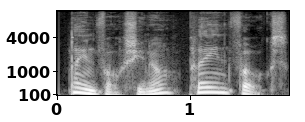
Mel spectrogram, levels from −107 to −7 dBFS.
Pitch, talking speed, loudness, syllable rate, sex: 140 Hz, 170 wpm, -16 LUFS, 4.0 syllables/s, male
